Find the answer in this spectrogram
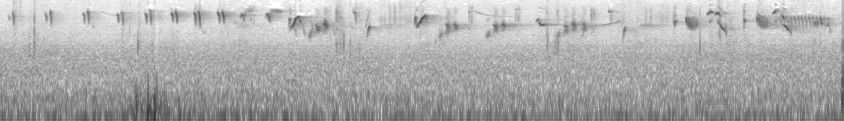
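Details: Bluethroat singing intensively nearby at a marshy city beach and park in late April, with machinery noise around: quick runs of high ringing notes, then mixed whistles and buzzy phrases over a low rumble of wind or handling noise.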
